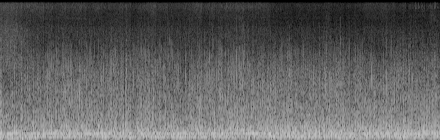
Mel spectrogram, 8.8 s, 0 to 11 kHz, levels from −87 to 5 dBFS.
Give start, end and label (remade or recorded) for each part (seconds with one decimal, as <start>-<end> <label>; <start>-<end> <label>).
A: 0.0-8.1 recorded; 8.1-8.8 remade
